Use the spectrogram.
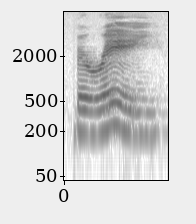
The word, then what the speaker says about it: beret: highlight those words where letter T stands at the end of words and it is silent. These words are mostly of French origin. For example, ballet, beret, gourmet, buffet, sorbet. So letter T is not pronounced.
